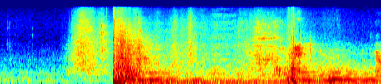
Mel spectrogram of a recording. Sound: gun firing

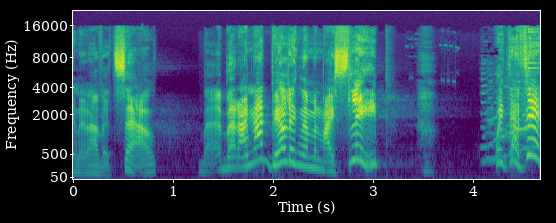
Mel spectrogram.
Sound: gasp

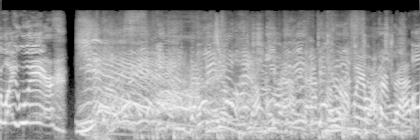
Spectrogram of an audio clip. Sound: cheering

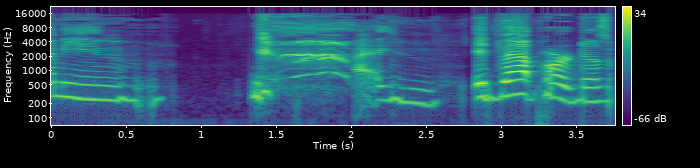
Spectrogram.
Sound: laughs

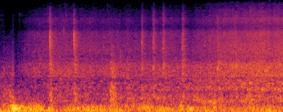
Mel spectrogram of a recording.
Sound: wind

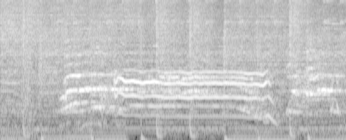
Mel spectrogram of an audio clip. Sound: screaming; laughing

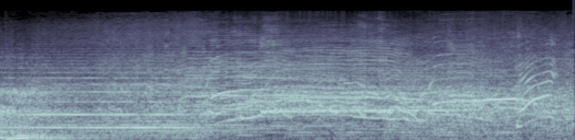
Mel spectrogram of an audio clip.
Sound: screaming

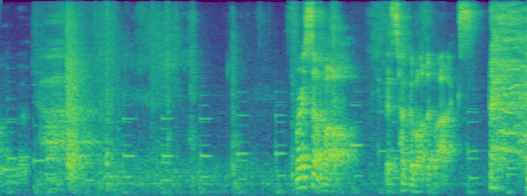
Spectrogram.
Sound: gasps

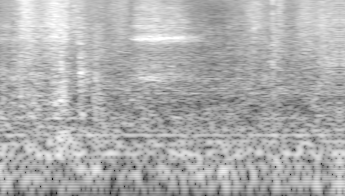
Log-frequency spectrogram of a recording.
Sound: sighs

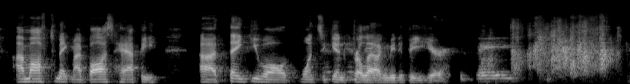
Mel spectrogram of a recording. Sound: applause

